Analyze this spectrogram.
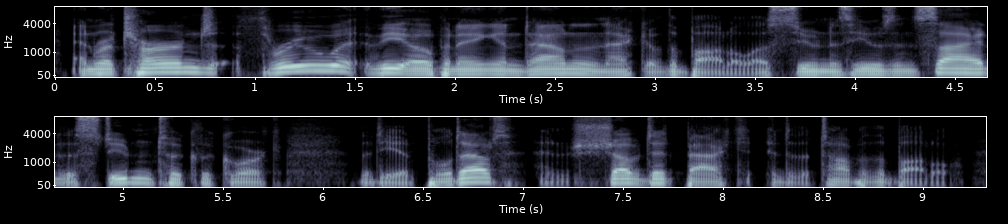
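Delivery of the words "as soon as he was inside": ordinary delivery, nothing marked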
